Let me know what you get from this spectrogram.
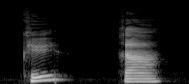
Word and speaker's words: Curaçao: Deutschland hat gegen das Land Curaçao gespielt. Das wird so ausgesprochen. Curaçao.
